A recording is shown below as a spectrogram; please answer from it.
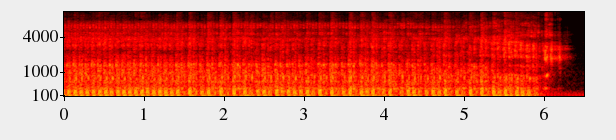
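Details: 2008 Yamaha YFZ450, a pieced-together ATV with the idle turned up and choke on, possibly low on gas: a lumpy single-cylinder idle thumping about 200 per minute falters and dies near six seconds while the carburetor leaks badly. Rough idle and stalling, carb suspected.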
